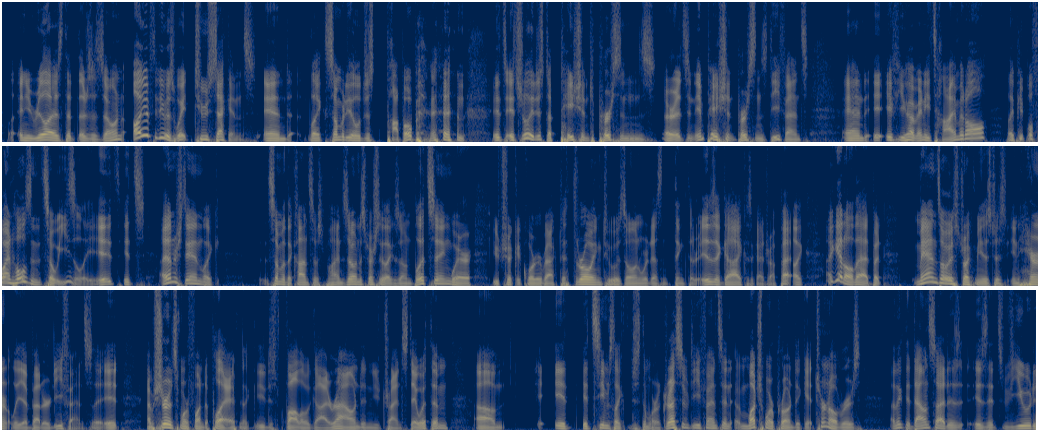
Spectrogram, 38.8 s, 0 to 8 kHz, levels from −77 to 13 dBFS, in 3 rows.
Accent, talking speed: American, 235 wpm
